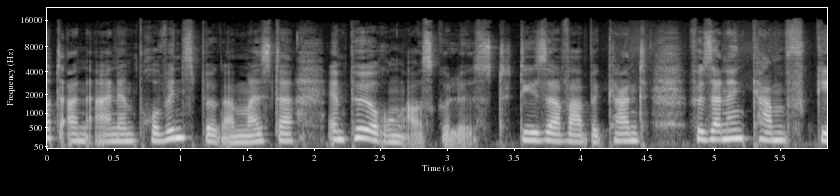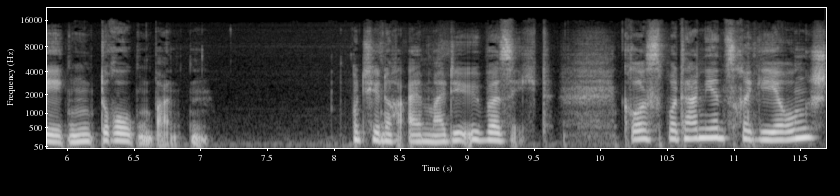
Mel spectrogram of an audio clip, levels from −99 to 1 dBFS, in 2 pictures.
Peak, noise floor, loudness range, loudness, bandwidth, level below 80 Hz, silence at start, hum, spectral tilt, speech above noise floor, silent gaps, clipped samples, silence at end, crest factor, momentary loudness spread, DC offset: -6 dBFS; -57 dBFS; 3 LU; -23 LUFS; 16.5 kHz; -54 dBFS; 0 s; none; -4.5 dB/octave; 35 dB; none; under 0.1%; 0 s; 16 dB; 10 LU; under 0.1%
